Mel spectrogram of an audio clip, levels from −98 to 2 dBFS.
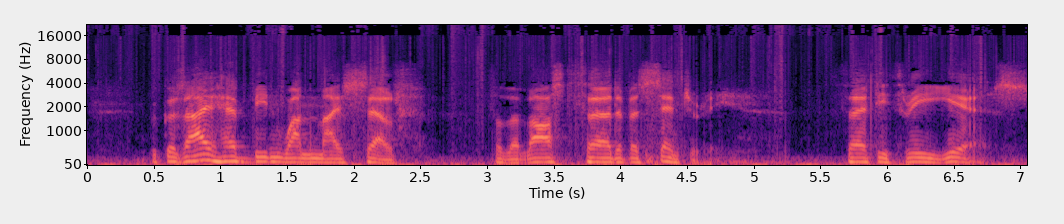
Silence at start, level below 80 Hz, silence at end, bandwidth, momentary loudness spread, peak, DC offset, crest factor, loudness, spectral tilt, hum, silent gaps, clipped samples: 0 s; -42 dBFS; 0 s; over 20 kHz; 19 LU; -10 dBFS; under 0.1%; 16 dB; -26 LUFS; -5.5 dB/octave; none; none; under 0.1%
